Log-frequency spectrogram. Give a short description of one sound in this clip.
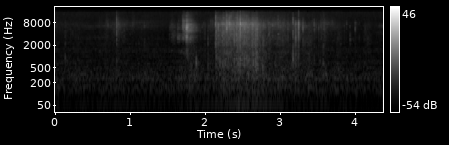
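A crisp bag crinkles as it is handled.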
